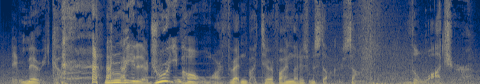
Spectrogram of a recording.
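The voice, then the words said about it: Epic movie trailer narrator voice. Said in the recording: “you do an epic guy voice”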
